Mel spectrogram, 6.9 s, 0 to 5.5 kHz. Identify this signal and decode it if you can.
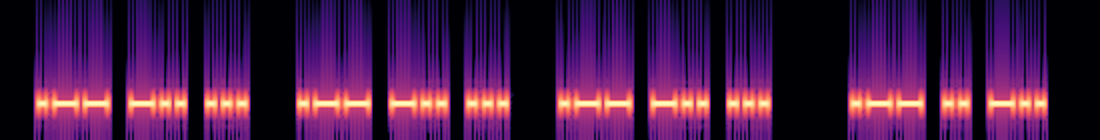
Morse code, heard as a keyed tone, about 25 wpm, 700 Hz. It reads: WDS WDS WDS WID
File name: CW abbreviations alphabetical repeated 3 times 25 25wpm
